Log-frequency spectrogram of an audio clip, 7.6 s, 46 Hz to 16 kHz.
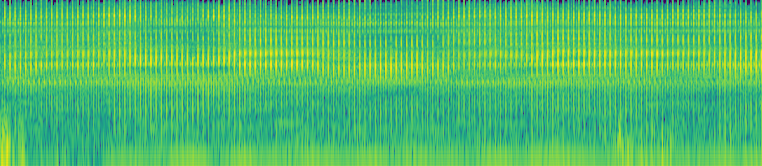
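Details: THORK radial extracorporeal shock wave therapy (ESWT) applicator firing during facial treatment along the zygomatic line over the sulcus, then submandibular/submental area, with 6000 shots for the face at minimum energy 60 mJ: steady rapid mechanical tapping, about 230 pulses/min, with motor hum.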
